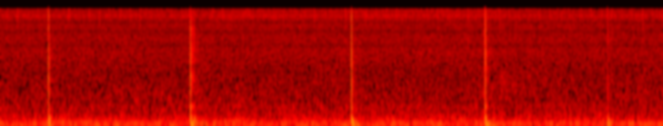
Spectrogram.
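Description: Long nails tap the cover of an orange paperback novel resting on a blanket, making five slow, separate taps spaced about a second and a half apart. Each tap is a short, dry click with a soft low thump and a bright edge that dies away almost instantly. Between taps there is only a faint, low background hiss.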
